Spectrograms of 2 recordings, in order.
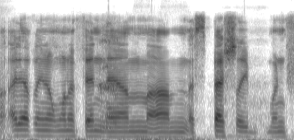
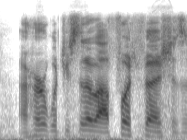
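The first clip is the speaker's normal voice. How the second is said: ordinary talk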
